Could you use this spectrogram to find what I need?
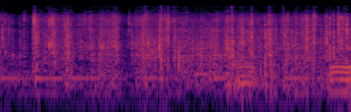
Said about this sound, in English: Looks like we removed the chimichanga from the wrapper.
